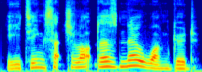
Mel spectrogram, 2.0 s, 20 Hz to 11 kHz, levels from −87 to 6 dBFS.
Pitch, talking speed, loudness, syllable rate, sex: 165 Hz, 235 wpm, -17 LUFS, 5.3 syllables/s, male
